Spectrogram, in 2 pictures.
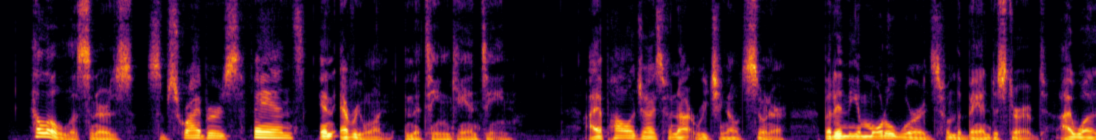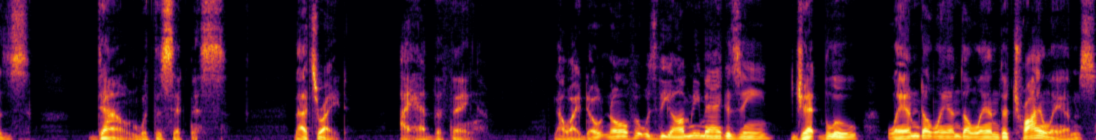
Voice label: Announcement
